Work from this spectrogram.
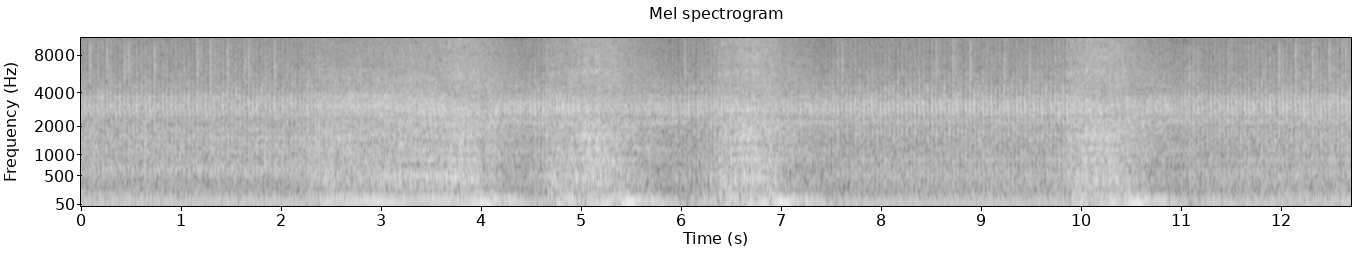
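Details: Engine noise at start-up: steady idle with an uneven knocking pulse, roughly four per second, over the engine note; cause unclear.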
